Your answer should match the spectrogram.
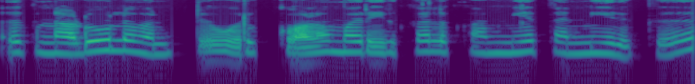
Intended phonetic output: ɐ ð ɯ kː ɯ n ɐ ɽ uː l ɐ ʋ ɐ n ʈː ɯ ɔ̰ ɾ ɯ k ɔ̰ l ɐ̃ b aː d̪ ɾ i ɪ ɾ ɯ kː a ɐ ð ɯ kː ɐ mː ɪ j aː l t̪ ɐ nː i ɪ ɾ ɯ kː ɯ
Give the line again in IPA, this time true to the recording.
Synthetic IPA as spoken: ɐ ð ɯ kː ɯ n ɐ ɽ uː l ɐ ʋ ɐ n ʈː ɯ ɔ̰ ɾ ɯ k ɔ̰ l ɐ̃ m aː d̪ ɾ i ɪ ɾ ɯ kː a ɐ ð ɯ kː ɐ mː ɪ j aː t̪ ɐ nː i ɪ ɾ ɯ kː ɯ

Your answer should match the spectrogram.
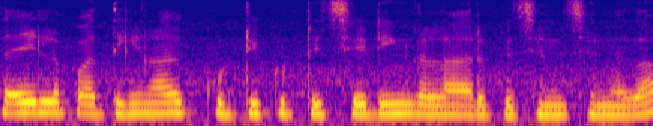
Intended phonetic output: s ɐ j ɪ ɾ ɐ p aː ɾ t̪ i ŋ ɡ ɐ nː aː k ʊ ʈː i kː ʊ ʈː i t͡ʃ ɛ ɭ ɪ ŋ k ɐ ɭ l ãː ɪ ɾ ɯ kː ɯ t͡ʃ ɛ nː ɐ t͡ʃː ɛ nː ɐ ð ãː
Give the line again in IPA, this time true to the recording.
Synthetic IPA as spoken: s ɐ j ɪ l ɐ p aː ɾ t̪ i ŋ ɡ ɐ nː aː k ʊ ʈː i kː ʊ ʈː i t͡ʃ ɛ ɽ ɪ ŋ ɡ ɐ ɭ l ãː ɪ ɾ ɯ kː ɯ t͡ʃ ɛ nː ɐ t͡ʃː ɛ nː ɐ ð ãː

